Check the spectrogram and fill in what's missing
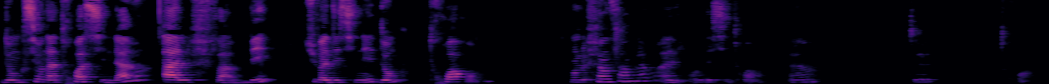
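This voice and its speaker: A woman's voice: a little high, normal speed, roomy sound. A woman teacher giving a patient video lesson to a young child, stretching out words syllable by syllable. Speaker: primary school teacher.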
